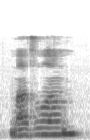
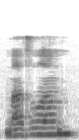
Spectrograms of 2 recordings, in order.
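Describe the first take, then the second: First: The middle consonant is a buzzing z sound. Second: The middle consonant is a buzzing z sound.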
